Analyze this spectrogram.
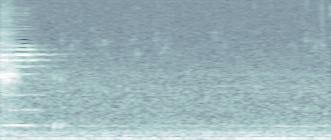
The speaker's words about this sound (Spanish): Tú rápido escuchaste ahorita una señal, un claxon. Y sabes rápidamente que fue un carro.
